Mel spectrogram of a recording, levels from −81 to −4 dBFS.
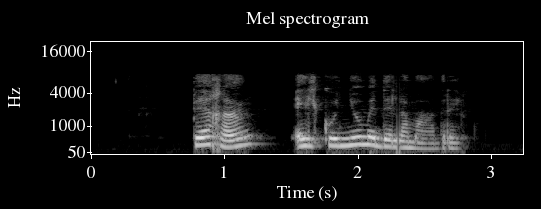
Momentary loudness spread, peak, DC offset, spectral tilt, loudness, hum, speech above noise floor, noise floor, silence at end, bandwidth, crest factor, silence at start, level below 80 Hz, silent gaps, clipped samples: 14 LU; -8 dBFS; under 0.1%; -6 dB/octave; -23 LUFS; none; 50 dB; -72 dBFS; 0.5 s; 8 kHz; 16 dB; 0.75 s; -62 dBFS; none; under 0.1%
